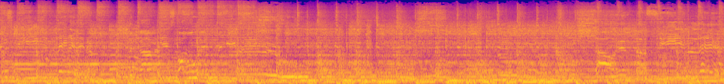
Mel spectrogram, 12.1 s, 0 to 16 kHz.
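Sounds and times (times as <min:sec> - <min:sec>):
bass notes: 0:00.0 - 0:12.0
steady drum beat: 0:00.0 - 0:12.0
strummed electric guitar: 0:00.0 - 0:12.0.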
